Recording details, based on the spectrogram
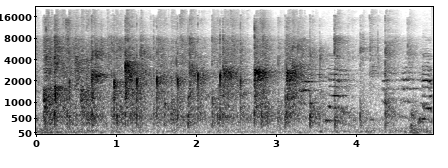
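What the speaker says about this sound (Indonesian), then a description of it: "Oke, tepuk tangan untuk teman kita." Classroom group claps hands in a quick, uneven patter, with voices talking over the clapping.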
